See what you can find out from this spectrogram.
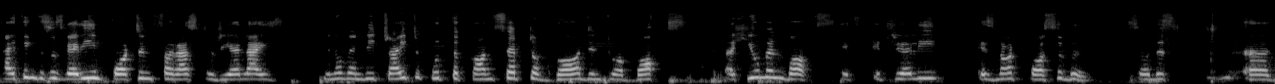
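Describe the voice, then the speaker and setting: A woman giving a halting vote of thanks on a video call, with many fillers. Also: fairly high pitch, husky, no echo, rough recording.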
